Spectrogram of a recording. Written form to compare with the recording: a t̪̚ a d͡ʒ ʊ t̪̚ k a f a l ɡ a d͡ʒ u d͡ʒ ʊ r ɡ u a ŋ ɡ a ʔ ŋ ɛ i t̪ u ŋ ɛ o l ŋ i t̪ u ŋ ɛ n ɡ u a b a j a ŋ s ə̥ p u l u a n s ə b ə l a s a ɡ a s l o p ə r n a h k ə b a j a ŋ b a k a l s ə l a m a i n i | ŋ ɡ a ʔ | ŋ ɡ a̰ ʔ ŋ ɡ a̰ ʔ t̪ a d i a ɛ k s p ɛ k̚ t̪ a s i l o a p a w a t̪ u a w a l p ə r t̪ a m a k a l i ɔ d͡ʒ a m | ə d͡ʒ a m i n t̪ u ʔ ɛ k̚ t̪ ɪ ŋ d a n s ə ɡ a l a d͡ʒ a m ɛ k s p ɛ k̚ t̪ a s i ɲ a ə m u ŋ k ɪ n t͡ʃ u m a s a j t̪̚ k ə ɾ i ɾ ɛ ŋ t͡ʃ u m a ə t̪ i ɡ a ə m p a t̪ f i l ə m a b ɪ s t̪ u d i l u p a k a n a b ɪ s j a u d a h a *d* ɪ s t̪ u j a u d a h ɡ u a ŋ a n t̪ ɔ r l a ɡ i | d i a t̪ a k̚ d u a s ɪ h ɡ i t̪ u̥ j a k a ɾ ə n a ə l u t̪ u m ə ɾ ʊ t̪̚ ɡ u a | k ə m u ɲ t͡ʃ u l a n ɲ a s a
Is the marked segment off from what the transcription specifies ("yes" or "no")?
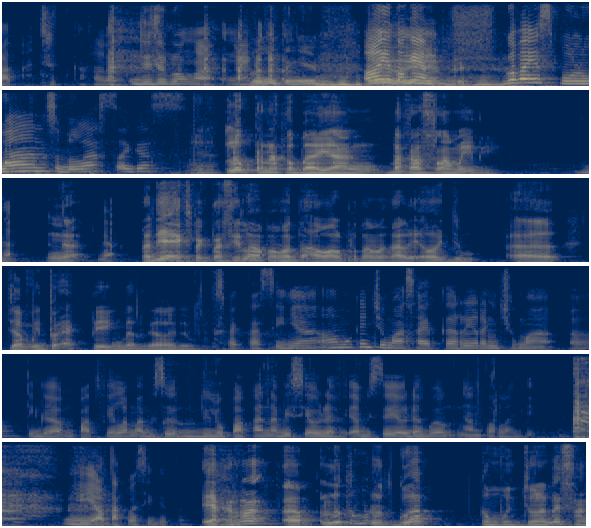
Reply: yes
